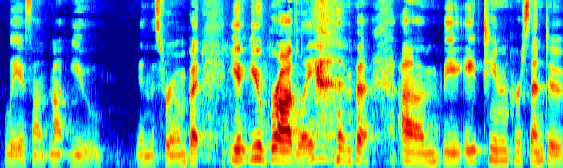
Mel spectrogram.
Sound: laughing

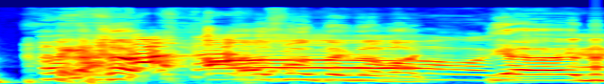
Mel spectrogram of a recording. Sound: all laughing

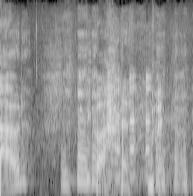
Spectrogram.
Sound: laughs softly

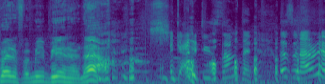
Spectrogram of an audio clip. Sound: both laughing

